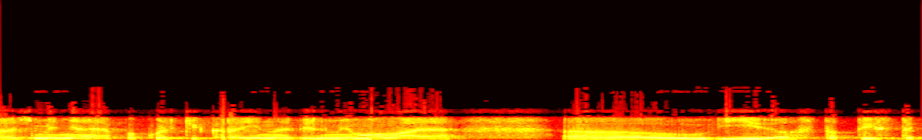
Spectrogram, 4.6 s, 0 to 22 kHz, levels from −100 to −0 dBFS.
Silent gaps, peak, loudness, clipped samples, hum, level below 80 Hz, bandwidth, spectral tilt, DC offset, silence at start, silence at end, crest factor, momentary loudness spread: none; -4 dBFS; -18 LUFS; under 0.1%; none; -58 dBFS; 6.4 kHz; -6.5 dB/octave; under 0.1%; 0 s; 0 s; 14 dB; 6 LU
